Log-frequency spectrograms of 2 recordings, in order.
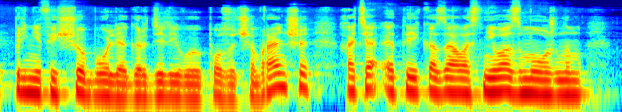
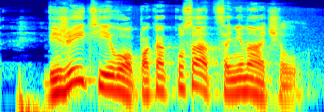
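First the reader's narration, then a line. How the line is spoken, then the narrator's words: Parrot yelling treacherously. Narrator (Russian): предательски заорал попугай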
